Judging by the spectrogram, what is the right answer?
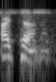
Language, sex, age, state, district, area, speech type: Marathi, female, 30-45, Maharashtra, Jalna, urban, conversation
